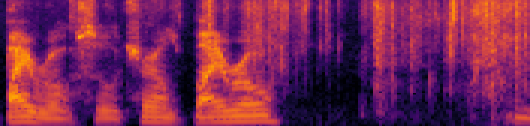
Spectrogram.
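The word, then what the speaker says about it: Biro: well my uh uh Myer greenblat says it's pronounced brro so Charles brro let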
